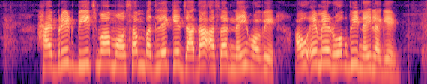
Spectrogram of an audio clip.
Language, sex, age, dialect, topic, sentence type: Chhattisgarhi, female, 41-45, Eastern, agriculture, statement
